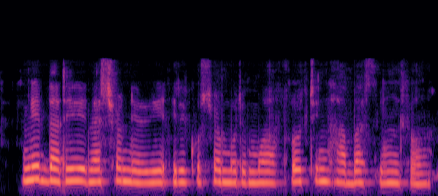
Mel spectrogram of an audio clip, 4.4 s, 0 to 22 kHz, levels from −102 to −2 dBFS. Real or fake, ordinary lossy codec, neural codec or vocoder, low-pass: fake; MP3, 64 kbps; codec, 16 kHz, 4.8 kbps, FACodec; 7.2 kHz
